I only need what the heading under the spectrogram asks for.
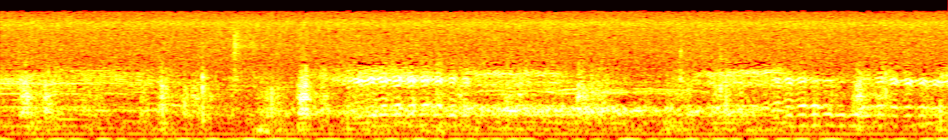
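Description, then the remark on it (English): A flock of sheep bleats continuously, many overlapping calls rising and falling, forming a dense, wavering chorus with no gaps and no talking. “He's your sheep?”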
